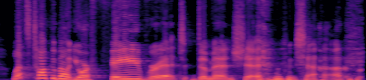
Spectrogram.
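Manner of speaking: knowingly ironic, dry sarcastic tone. Podcast host bringing the talk back with a question for Jenna, sarcastic. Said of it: "I hope everyone can hear my sarcasm".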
